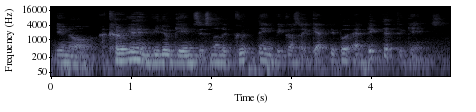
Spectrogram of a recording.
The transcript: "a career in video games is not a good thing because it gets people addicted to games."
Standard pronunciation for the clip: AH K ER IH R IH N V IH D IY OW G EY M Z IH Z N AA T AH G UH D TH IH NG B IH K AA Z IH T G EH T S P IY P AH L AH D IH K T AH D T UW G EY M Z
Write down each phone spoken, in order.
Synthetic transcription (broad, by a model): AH K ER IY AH IH N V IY D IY OW G EY M S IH S N AA T AH G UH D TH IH NG B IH K AA S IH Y G EH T P IY P AH L AH D IH K T AH D T UW G EY M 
